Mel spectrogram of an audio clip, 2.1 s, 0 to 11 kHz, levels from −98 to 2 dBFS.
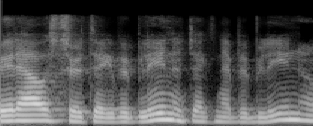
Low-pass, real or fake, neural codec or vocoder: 7.2 kHz; fake; codec, 16 kHz, 1 kbps, X-Codec, WavLM features, trained on Multilingual LibriSpeech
